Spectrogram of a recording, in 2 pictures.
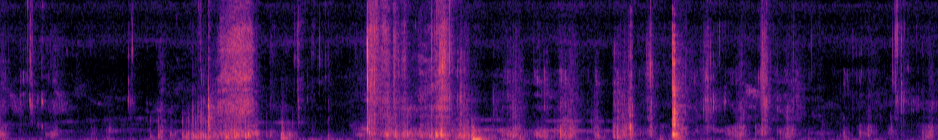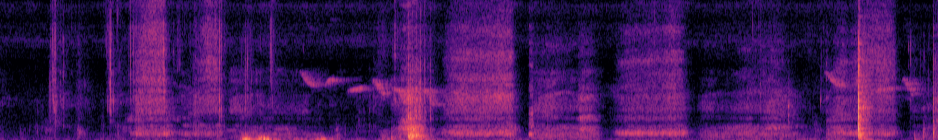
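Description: Close-miked chewing with crisp crunches, as a puffed, fried pani puri shell is bitten and eaten, in irregular bursts and clicks.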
